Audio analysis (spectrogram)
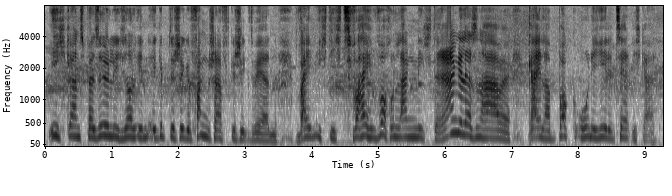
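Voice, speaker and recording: A man's voice: sits high, normal speed, hardly any pauses, slight background noise. A man acting in a radio drama as an embittered scholar, a preacher's son, reminiscing with sardonic, theatrical mockery. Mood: mocking. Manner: sardonic, theatrical, quotes others mockingly. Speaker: interviewee.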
